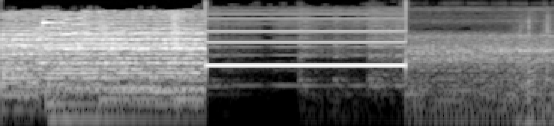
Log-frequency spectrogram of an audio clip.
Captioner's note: beeeeeep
